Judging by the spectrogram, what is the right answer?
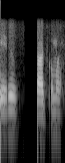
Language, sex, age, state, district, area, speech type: Telugu, male, 45-60, Andhra Pradesh, East Godavari, urban, conversation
